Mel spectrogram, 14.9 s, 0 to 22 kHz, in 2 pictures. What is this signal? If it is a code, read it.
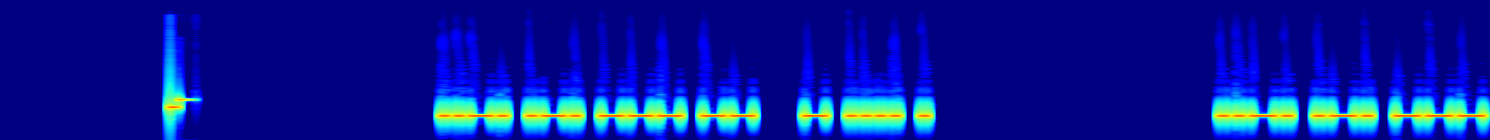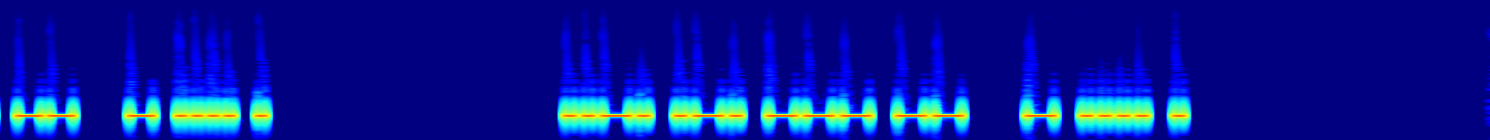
Morse code, heard as a keyed tone, about 29 wpm, 700 Hz. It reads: FROM THE FROM THE FROM THE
